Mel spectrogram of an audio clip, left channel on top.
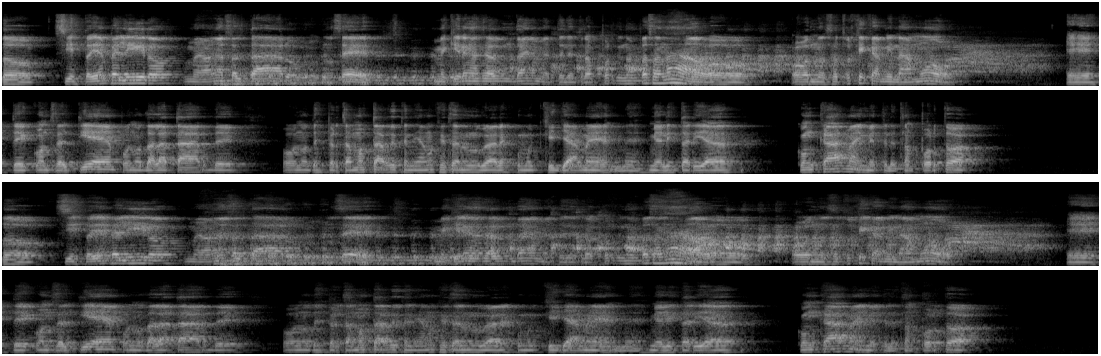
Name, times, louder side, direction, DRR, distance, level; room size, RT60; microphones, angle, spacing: voice 1, 0.0-4.0 4.3-7.5 7.9-9.5 10.6-18.5 18.9-20.6, left 4 dB, 85° left, 3 dB, 0.5 m, -27 dB
sound 1, 2.0-10.4, right 2 dB, 80° right, 2.3 m, -32 dB
8.0 x 3.9 x 3.5 m, 0.77 s
head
